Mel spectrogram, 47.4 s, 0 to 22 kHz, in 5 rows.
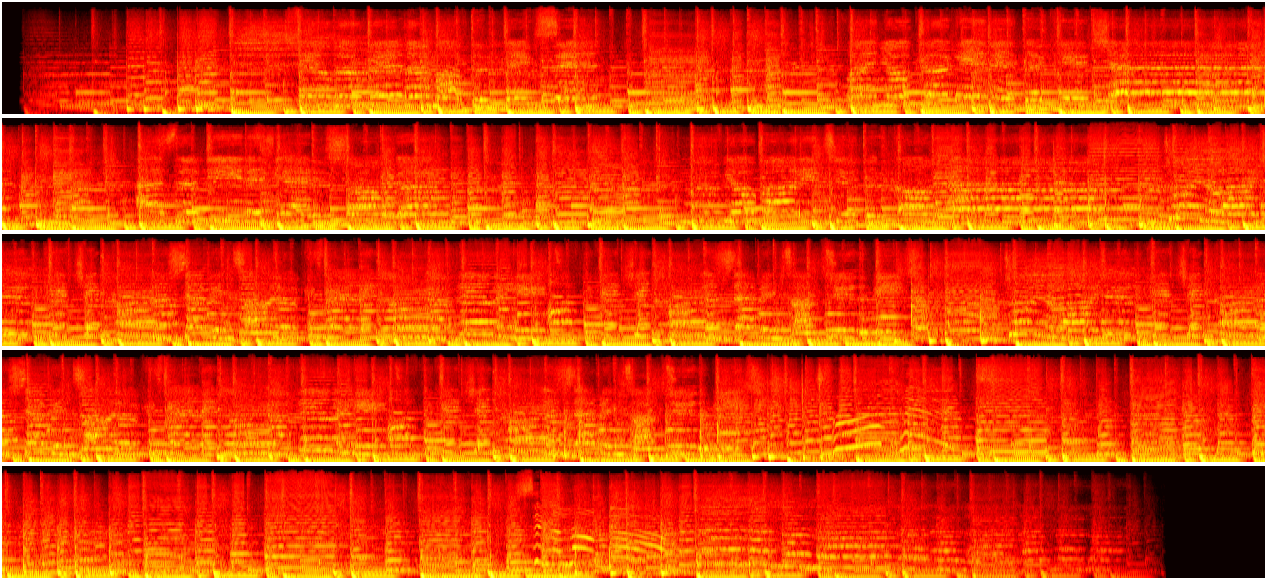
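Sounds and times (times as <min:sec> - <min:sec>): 
kitchen conga: 0:00.2 - 0:46.1.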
